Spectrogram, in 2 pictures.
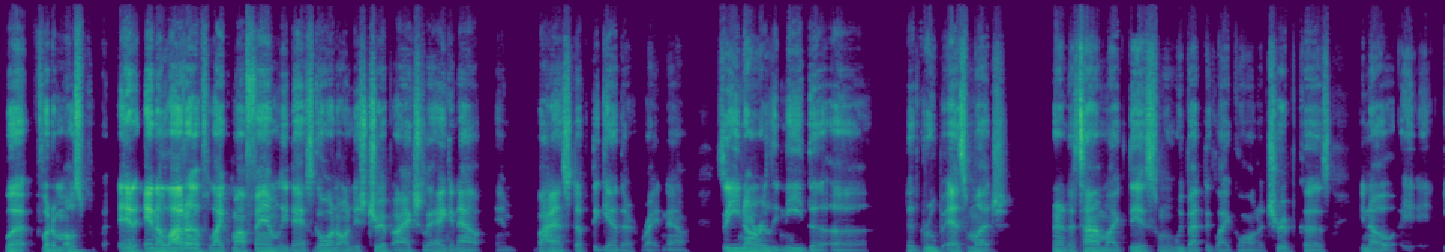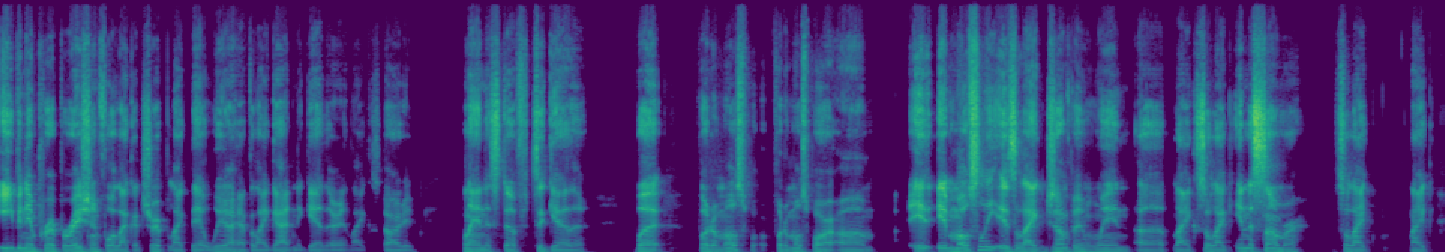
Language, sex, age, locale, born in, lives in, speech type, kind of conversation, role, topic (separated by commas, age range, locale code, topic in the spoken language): English, male, 25-29, en-US, United States, United States, conversation, unstructured, none, What simple, meaningful ways do you stay connected with the people you care about most?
